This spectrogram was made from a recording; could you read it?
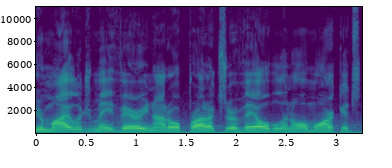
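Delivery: plain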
